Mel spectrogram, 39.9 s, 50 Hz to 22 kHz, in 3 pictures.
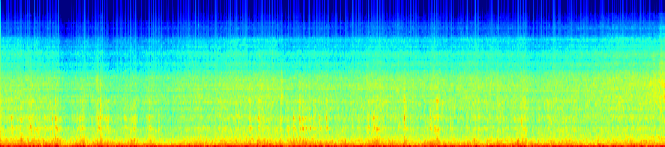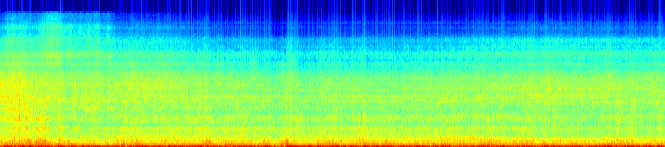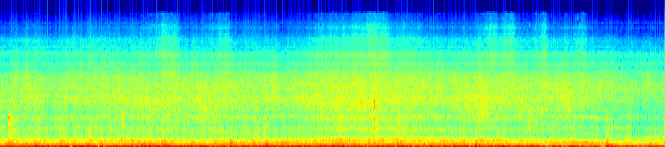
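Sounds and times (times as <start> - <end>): off-road vehicle rumbling: 0.0 - 39.9.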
